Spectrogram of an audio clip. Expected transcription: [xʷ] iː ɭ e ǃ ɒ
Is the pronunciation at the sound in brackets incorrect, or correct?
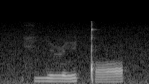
incorrect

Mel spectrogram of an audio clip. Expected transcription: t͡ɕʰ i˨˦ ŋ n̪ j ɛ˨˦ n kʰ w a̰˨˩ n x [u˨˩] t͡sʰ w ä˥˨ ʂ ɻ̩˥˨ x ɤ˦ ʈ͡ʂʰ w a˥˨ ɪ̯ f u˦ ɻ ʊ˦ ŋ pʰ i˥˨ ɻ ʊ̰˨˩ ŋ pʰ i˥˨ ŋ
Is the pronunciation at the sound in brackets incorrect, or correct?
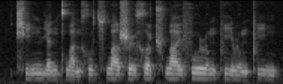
incorrect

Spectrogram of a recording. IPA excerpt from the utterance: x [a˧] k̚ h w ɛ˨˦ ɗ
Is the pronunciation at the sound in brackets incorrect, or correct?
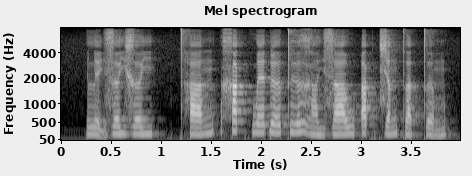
incorrect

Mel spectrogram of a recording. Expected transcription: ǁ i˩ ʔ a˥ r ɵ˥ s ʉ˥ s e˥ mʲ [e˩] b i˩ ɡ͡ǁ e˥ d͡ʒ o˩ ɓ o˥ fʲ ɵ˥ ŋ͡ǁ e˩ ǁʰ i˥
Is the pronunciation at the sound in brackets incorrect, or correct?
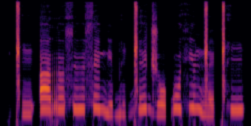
correct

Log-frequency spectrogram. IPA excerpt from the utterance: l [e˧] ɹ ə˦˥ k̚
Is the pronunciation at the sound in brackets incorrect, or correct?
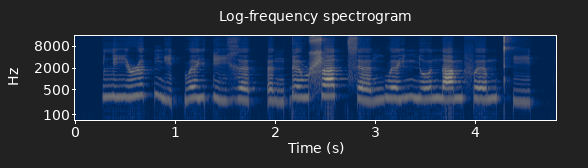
incorrect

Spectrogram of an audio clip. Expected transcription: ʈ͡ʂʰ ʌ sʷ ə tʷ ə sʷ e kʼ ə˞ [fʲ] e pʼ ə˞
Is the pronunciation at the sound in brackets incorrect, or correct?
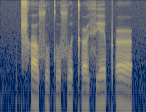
correct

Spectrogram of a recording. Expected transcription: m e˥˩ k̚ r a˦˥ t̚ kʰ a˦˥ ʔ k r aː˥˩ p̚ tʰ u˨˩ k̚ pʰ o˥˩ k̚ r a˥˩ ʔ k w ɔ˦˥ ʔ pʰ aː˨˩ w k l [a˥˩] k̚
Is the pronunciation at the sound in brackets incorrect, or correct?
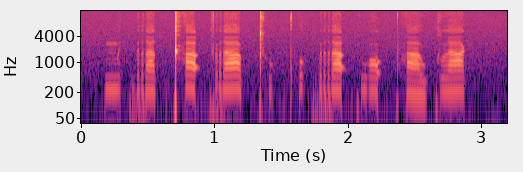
correct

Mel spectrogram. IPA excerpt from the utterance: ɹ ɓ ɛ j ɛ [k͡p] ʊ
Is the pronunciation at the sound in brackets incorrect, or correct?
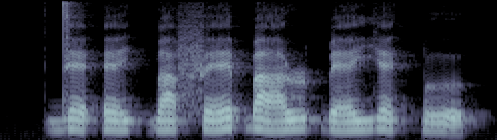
correct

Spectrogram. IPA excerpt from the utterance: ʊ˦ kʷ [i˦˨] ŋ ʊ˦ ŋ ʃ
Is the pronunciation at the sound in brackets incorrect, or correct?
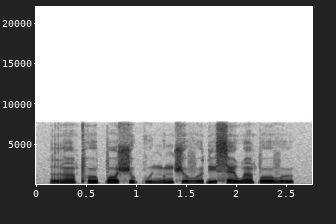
incorrect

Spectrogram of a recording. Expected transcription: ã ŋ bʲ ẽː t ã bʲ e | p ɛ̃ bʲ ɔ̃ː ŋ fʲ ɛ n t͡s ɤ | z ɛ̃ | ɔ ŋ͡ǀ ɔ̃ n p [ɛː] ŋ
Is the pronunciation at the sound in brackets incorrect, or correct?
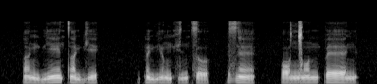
correct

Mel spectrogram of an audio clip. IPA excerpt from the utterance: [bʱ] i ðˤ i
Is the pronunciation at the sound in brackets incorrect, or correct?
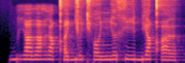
correct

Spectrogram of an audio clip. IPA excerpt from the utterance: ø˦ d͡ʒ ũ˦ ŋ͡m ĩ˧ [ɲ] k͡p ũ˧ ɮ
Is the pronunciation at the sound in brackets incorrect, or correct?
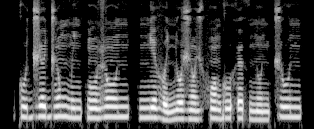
correct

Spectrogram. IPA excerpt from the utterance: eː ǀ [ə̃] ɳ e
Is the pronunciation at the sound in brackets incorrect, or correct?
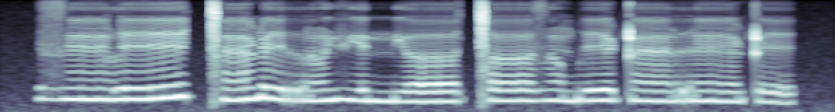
incorrect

